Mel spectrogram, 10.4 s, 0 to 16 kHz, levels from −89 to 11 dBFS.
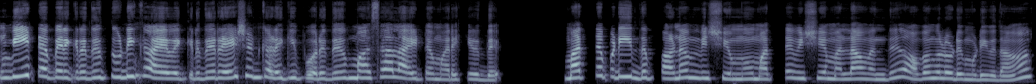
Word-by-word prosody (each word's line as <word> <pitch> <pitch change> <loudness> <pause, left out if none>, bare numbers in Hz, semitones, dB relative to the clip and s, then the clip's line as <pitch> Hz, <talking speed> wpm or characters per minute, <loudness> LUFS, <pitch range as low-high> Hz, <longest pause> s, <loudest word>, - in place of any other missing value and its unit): வீட்ட 370 +2 +9
பெருக்கறது, 280 -1 +3 0.2
துணி 320 +2 +4
காய 280 -7 +6
வைக்கிறது, 250 +2 -2
ரேஷன் 315 +2 +1
கடைக்கு 275 -1 -1
போறது, 255 +1 -1 0.2
மசாலா 295 +2 0
ஐட்டம் 235 -2 -7
அரைக்கறது. 215 -2 -6 0.8
மத்தபடி 330 +3 +2
இந்த 270 +1 -2 0.2
பணம் 280 +4 0
விஷயமோ 240 -3 -5
மத்த 235 +5 -6
விஷயமல்லாம் 245 -2 -3
வந்து 220 +4 -7 0.2
அவங்களோட 260 0 -2
முடிவு 205 -2 -5
தான். 200 +10 -4
265 Hz, 120 wpm, -23 LUFS, 235-295 Hz, 0.8 s, வீட்ட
